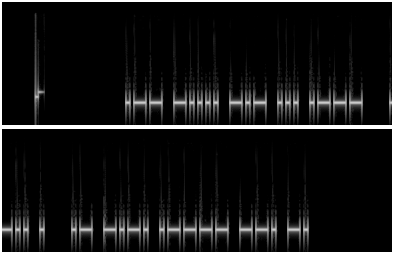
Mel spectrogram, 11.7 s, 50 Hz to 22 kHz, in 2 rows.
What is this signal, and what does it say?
Morse code, heard as a keyed tone, about 21 wpm, 700 Hz. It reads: W6KSJ DE AC1GN
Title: USA Callsign DE Callsign - 5 Characters - 20wpm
